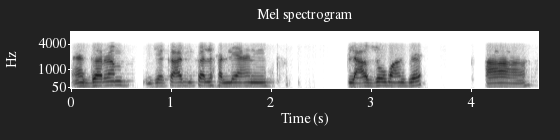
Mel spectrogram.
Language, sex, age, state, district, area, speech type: Sindhi, female, 60+, Uttar Pradesh, Lucknow, rural, conversation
